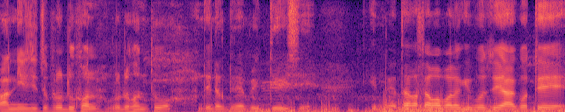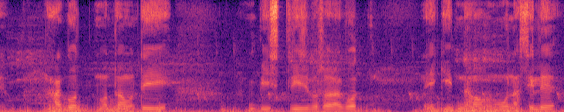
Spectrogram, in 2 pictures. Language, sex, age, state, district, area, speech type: Assamese, male, 45-60, Assam, Barpeta, rural, spontaneous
